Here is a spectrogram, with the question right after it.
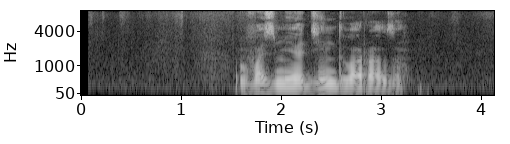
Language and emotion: Russian, neutral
